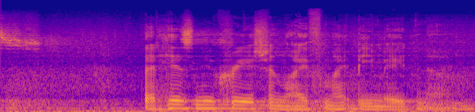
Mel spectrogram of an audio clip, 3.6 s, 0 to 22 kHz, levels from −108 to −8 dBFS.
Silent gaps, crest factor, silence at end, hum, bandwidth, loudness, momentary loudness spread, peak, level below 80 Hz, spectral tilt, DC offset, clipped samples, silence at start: none; 20 dB; 0 s; none; 15 kHz; -37 LUFS; 17 LU; -18 dBFS; -54 dBFS; -5 dB/octave; under 0.1%; under 0.1%; 0 s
